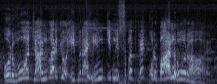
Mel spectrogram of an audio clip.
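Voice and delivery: builds to a full shouted climax; rising sermon roar; fiery preaching. Real, not acted.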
